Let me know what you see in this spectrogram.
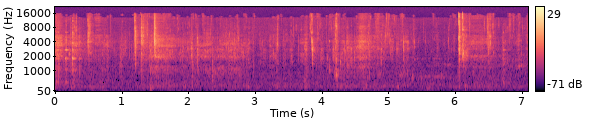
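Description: Faint close-up chewing and wet mouth sounds of people eating crab meat and fried seafood, with scattered small clicks and crackles, the sharpest near the end.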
